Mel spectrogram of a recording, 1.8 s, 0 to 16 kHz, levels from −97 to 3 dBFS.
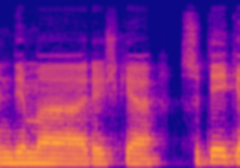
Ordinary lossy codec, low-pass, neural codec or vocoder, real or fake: MP3, 96 kbps; 14.4 kHz; none; real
